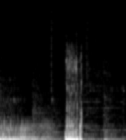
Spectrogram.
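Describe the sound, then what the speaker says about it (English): A cartoon Spider-Man character lets out one short, loud, rough burp, a blast of about a fifth of a second that stands out above quieter background sounds. "I gonna burp!"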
